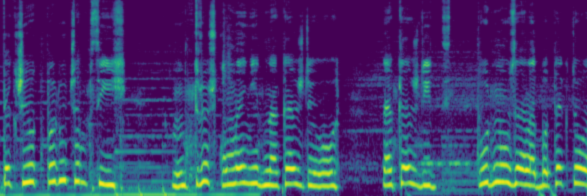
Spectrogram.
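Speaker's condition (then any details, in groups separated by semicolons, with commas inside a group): Cerebral palsy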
